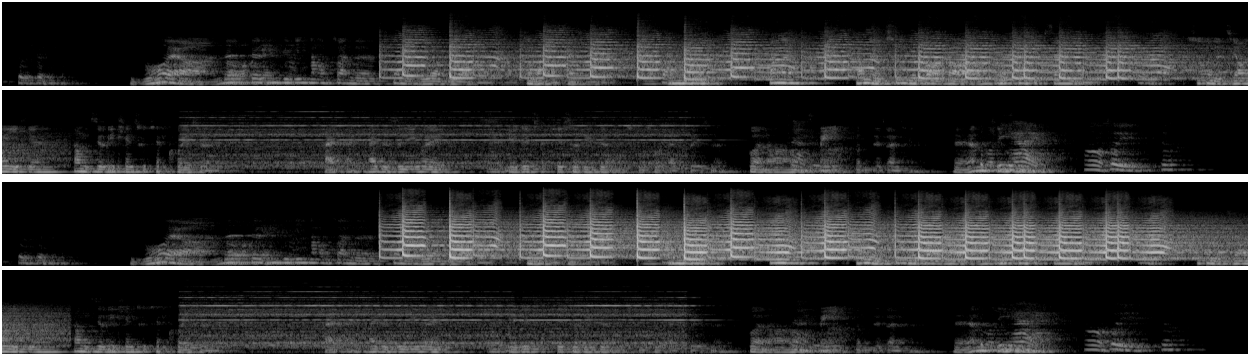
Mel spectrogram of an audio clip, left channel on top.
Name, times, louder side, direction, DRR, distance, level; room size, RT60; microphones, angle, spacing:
voice 1, 0.2-0.5 2.2-3.0 5.4-5.6 6.4-7.0 7.7-7.8 9.9-10.1 11.4-11.6 17.3-17.5 20.3-20.9 22.2-22.9 23.3-24.2, left 1 dB, 85° left, 0 dB, 1.7 m, -40 dB
voice 2, 1.3-6.1 6.6-7.1 7.7-8.1 8.5-11.0 11.9-14.7 15.7-16.9 17.3-21.6 22.0-22.8, left 1 dB, 30° left, 4 dB, 1.2 m, -36 dB
sound 1, 3.8-12.9, right 8 dB, 70° right, 0.4 m, -22 dB
Bowed string instrument, 14.2-19.3, right 4 dB, 25° right, 1.1 m, -39 dB
8.4 x 7.7 x 8.3 m, 0.82 s
head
